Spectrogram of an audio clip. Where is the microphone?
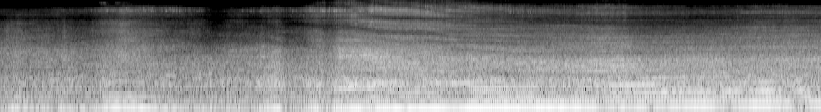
on a street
